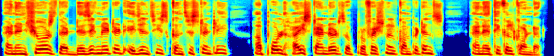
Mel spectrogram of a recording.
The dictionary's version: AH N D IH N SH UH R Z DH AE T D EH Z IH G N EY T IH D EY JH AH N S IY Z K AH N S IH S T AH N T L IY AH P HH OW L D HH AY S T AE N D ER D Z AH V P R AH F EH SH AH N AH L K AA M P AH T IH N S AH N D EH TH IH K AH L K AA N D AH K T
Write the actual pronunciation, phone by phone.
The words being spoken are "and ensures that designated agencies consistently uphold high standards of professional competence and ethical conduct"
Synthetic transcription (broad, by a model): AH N D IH N SH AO R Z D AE T D EH Z IH G N EY T IH D EY JH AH N S IY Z K AH N S IH S T AH N T L IY AH P HH OW L D HH AY S T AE N D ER D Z AH V P R AH F EH SH AH N AH L K AA M P AH T IH N S AH N D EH T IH K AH L K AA N D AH K T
